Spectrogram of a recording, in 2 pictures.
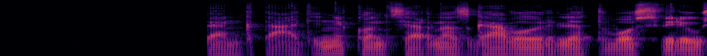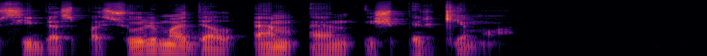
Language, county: Lithuanian, Klaipėda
